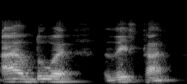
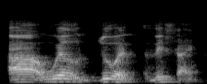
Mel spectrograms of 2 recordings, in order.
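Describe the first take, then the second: First: 'Will' is shortened and joined to 'I'. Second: 'Will' is said as a separate full word. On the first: "Que se oiga esa I y la L junta" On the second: "Es lo mismo que usted dice I will do it this time"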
